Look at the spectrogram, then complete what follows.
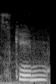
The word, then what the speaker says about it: Skzin: Yeah, it's SKZIN. Okay. The Z is silent.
